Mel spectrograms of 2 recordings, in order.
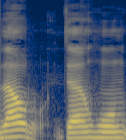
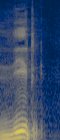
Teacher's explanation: tadi zar tebal, ni zir nipis. Senyumkan, jatuhkan ke bawah kita punya bibir.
